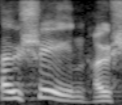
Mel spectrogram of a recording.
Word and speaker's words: Oisin: We've communicated over Twitter in the past, I think, but not directly with you as, how do I pronounce it? Oisin. Oisin. Oisin the deer, yes. It's Irish.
